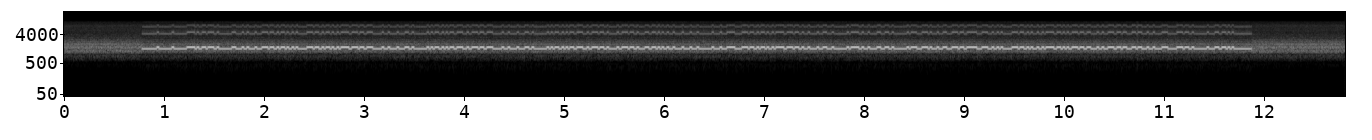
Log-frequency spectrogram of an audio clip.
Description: RTTY (50 baud, 170 Hz shift), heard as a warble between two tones, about 1500 Hz centre, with radio static, a narrow filter and room echo. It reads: CQ DX DE M7SSN M7SSN K UR1QO DE 2E8ZHW TNX FER CALL. UR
